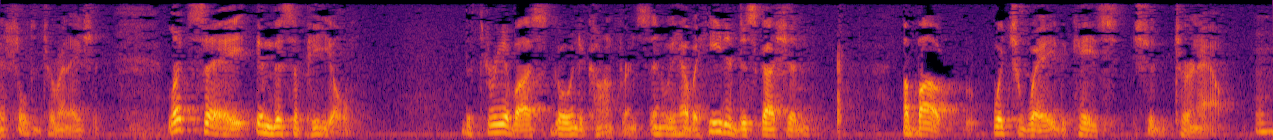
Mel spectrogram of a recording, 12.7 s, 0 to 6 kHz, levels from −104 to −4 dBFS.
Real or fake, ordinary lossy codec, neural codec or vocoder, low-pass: real; MP3, 48 kbps; none; 5.4 kHz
